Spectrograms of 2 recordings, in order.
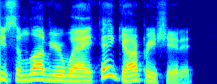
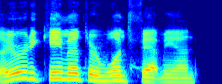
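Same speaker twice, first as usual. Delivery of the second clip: dog impression voice. Speaking for the sleepy dog who was woken up: voicing the dog Clyde. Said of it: "probably like".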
